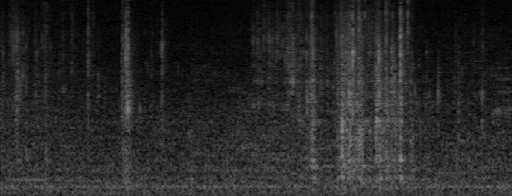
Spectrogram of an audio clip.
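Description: Ice cubes clink and crackle in a glass.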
